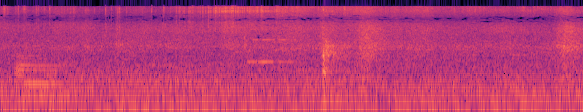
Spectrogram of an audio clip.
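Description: Steady supermarket background noise with a low hum. A single short click comes about two and a half seconds in.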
